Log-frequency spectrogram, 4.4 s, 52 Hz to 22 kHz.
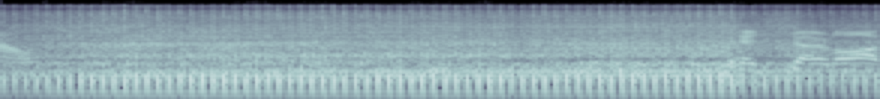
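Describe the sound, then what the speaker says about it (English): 1988 Snapper 21405P walk-behind lawn mower engine running close and loud with a steady, rapid pulsing idle, then someone talks briefly over it near the end. "the engine does not have any knocking or any other abnormalities to the sound"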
